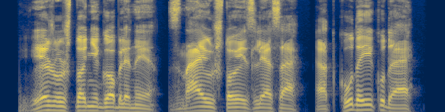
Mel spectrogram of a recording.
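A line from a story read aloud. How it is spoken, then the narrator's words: Clipped, angry question. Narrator (Russian): Чеканя слова, злобно спрашивал рослый орк-сержант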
